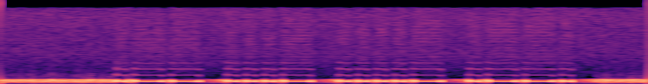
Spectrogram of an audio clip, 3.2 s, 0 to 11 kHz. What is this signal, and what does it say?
Morse code, heard as a keyed tone, about 26 wpm, 410 Hz. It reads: WV4P
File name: contests / 2019-cw-wpx-kt5j-k5pi- -2330 0-41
